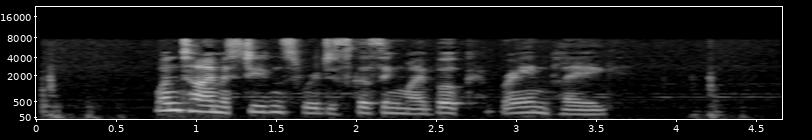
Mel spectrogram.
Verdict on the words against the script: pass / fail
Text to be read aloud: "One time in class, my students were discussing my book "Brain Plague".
fail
